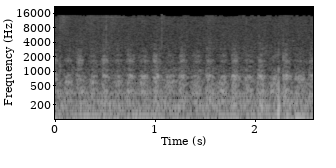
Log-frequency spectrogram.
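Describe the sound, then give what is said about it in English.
A big, friendly dog pants steadily, quick rhythmic breaths repeating evenly for a few seconds with no talking over it. “But Rondo likes many people. Don't you, Rondo?”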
